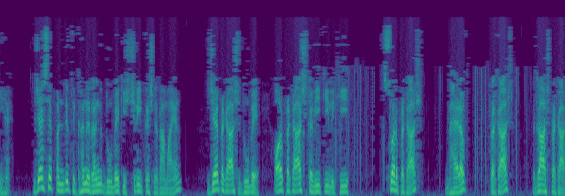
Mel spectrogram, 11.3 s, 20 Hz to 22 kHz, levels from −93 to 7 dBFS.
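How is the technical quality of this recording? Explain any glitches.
The recording has poor technical quality, with three faults.

Heavy WMA compression runs throughout. The sound is washy and ringing, with nothing above 15.4 kHz. This likely comes from a low-bitrate encode, around 24 kbps.

A train of clicks runs from 5.94 to 11.31 s, starting after "جے پرکاش دوبے اور". About 40 clicks arrive irregularly, roughly 7.1 per second, peaking about 5 dB above the speech. The likely cause is electrical interference or a faulty connection.

Pre-echo appears from 6.11 to 6.17 s. The codec spreads noise across its block, so a short hiss of about 52 ms comes before a sharp onset.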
